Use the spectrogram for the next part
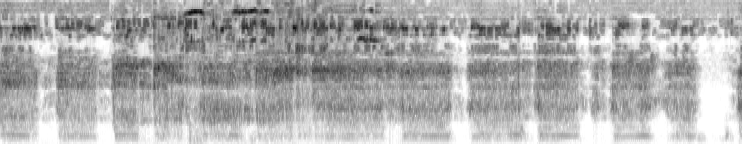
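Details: Tibetan Mastiff in a fight with a wolf, with harsh, rasping snarls and growls coming in rough bursts broken by short pauses, some louder high-pitched noise mixed over the fight sounds.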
